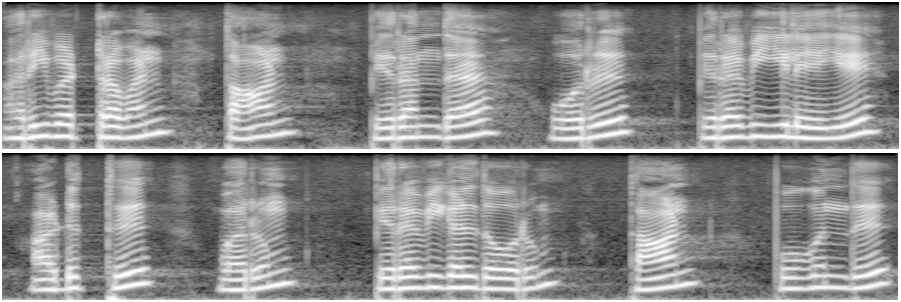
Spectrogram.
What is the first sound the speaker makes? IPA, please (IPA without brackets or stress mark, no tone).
ɐ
